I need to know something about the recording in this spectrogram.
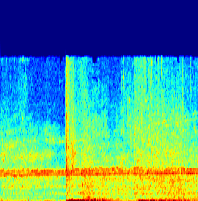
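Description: A heavy gun fires with a loud, booming blast.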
